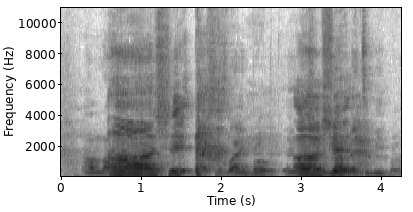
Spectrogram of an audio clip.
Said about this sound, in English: So I was laughing too hard. That shit started making me cough.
